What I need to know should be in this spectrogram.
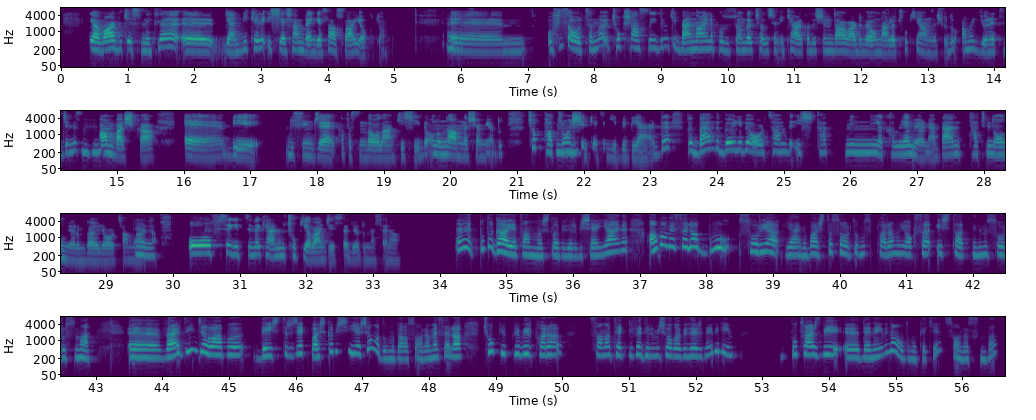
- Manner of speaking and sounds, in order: other background noise; other noise
- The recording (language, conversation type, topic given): Turkish, podcast, Para mı, iş tatmini mi senin için daha önemli?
